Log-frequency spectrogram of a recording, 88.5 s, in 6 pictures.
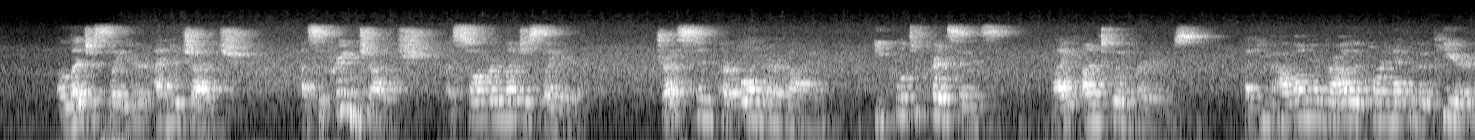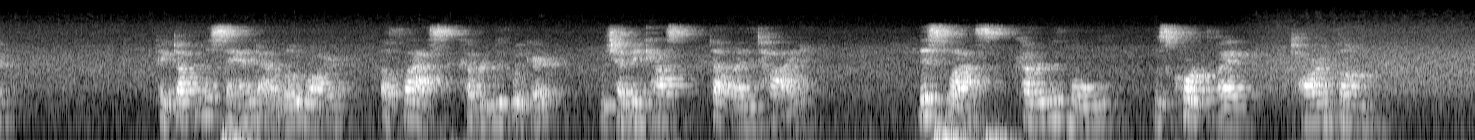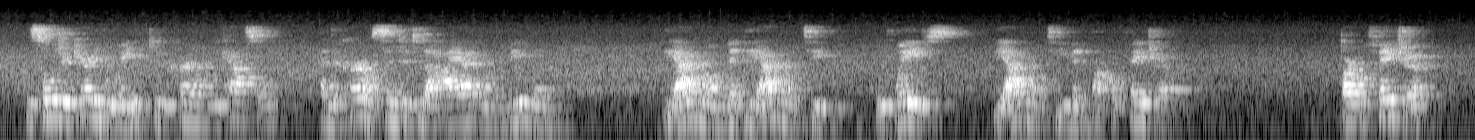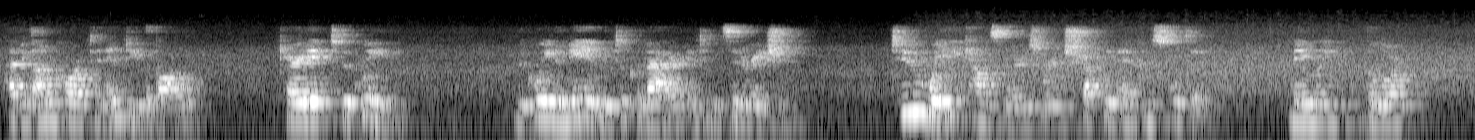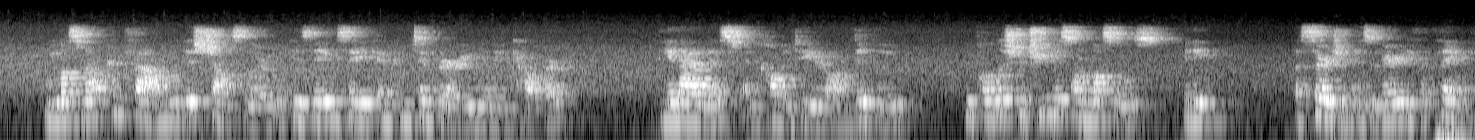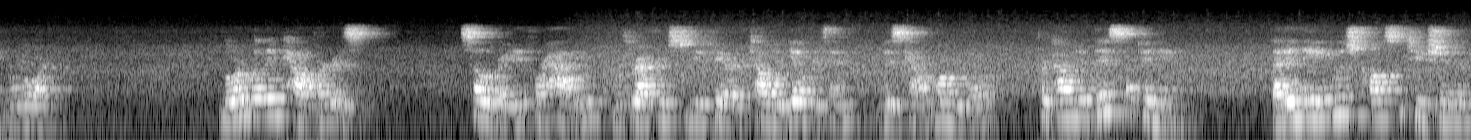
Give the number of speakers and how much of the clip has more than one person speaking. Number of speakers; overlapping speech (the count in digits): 1, no overlap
